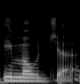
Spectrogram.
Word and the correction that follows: Umoja: So it's U, but it's pronounced as U. – U. – Umoja. Like in French.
